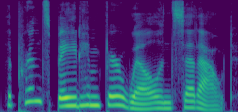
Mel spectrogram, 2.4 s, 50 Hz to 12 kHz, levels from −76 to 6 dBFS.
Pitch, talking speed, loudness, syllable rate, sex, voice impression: 220 Hz, 200 wpm, -16 LUFS, 4.9 syllables/s, female, feminine, middle-aged, tensed, powerful, bright, clear, slightly halting, slightly nasal, elegant, lively, slightly intense, slightly sharp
